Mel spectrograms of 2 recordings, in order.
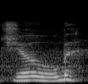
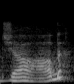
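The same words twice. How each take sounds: First: The vowel is a long O sound. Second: The vowel is a short O sound. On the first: The speaker calls it right. "create an O with our hands to remind us that we say it Job" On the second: The speaker calls it wrong. "not Job"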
